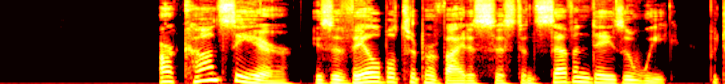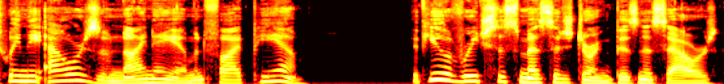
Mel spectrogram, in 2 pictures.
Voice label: Winery Phone Tree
